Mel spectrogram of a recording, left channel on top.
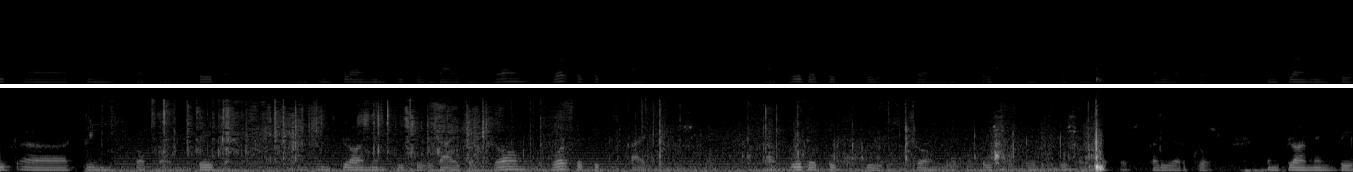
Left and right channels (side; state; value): left; quieter; 31.2 dB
